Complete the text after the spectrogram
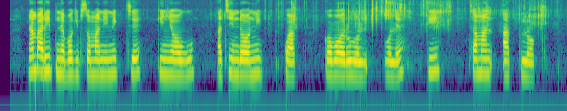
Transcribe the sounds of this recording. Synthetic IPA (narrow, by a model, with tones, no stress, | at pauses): na˦mba˨ɾi˦t̪nɛ˨bɔ˨k̬i˨psɔ˨ma˨ni˨ni˦k̚t͡ʃe˦ | kɪ˦ɲɔ˦ɡu˦ | a˨tʰi˦ndɔ˦ni˦ | kwa˨k̚ | ɡ̥ɔ˨bɔ˦ɾ | o˨le˦ | kɪ˦ | tʰa˦ma˦na˨klɔ˨k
